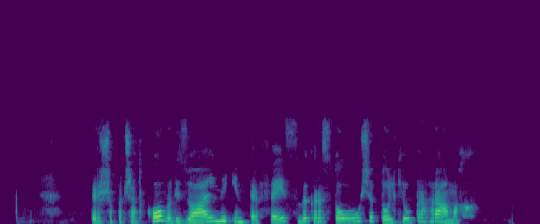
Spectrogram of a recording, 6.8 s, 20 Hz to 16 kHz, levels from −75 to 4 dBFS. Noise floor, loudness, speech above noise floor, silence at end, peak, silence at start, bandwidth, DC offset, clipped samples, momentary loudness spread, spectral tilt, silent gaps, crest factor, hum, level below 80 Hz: -66 dBFS; -22 LUFS; 44 dB; 0.85 s; -2 dBFS; 1.15 s; 7.8 kHz; under 0.1%; under 0.1%; 12 LU; -5.5 dB/octave; none; 20 dB; none; -70 dBFS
